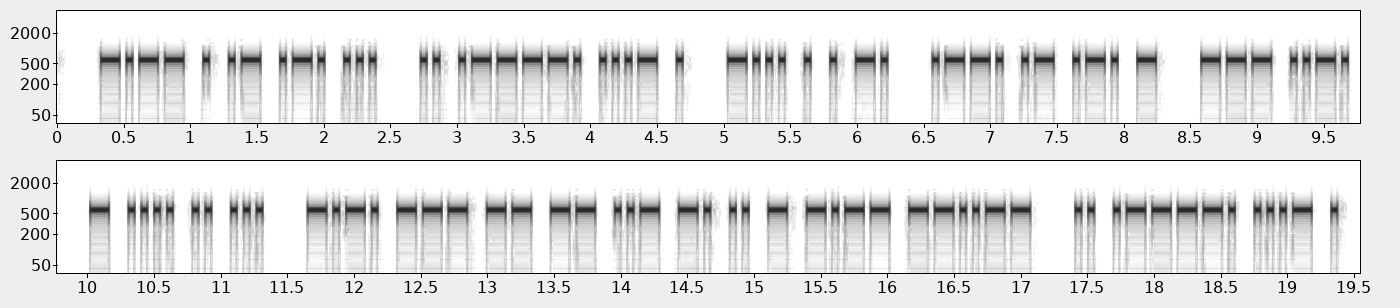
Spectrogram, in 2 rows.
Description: Morse code, heard as a keyed tone, about 25 wpm, 600 Hz. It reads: YEARS I'VE BEEN PART OF THIS COMMUNITY, I'VE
